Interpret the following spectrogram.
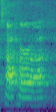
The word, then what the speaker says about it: Tahereh: I know a lot of people say Tahereh. Somebody help me out. Somebody please pronunciate this right. Tahereh is how they pronounce it in the audiobook.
